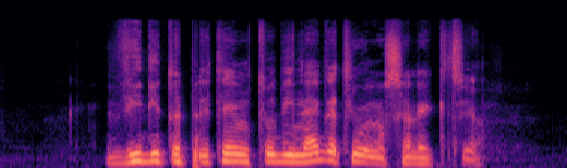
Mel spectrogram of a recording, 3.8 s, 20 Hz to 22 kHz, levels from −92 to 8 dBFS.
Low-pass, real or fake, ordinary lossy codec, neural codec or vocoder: 14.4 kHz; fake; none; codec, 32 kHz, 1.9 kbps, SNAC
